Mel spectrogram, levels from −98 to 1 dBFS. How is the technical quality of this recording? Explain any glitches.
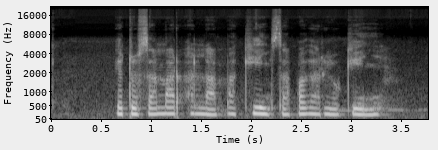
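There is one glitch near the start. From 0.23 to 0.63 s, roughly 400 ms, the background loses its natural texture and turns into a flat, even hiss. It sits about 37 dB below the loudest parts and is only about 1 dB different in level. This is comfort noise in place of the background. The likely cause is discontinuous transmission, such as Opus DTX: the sender paused during a quiet stretch, and the receiver filled the gap with synthetic noise roughly matched to the room.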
